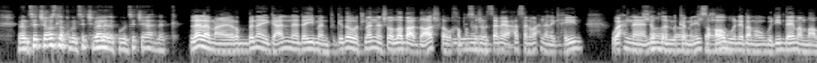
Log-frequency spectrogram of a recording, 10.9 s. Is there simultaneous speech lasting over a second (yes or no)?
yes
